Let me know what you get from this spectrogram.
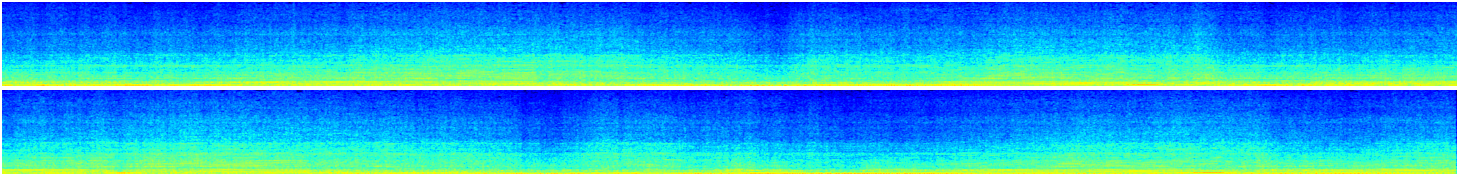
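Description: MGF race car's four-cylinder engine heard from inside the cabin, running hard at racing speed, its pitch climbing slowly through the gears with a few short dips at gear changes. About two-thirds of the way through the pitch drops lower and then climbs back as the car slows and pulls away again.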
